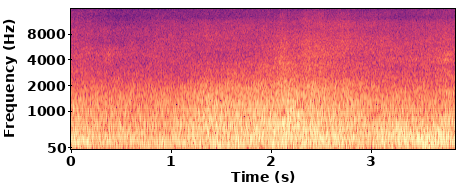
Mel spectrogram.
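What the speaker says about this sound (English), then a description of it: "We've got a northerly wind today, and it's properly northerly." Strong northerly wind sweeping over the coast at Spurn Point, a loud steady roar of gusting air and buffeting microphone noise blended with surf, constant throughout with no voices.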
